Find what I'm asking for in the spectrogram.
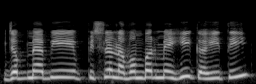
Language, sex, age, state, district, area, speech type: Hindi, female, 30-45, Rajasthan, Jodhpur, urban, spontaneous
